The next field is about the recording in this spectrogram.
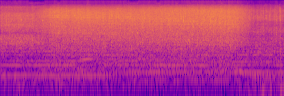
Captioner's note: water rushing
